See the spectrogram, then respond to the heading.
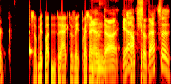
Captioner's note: computer generated voice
